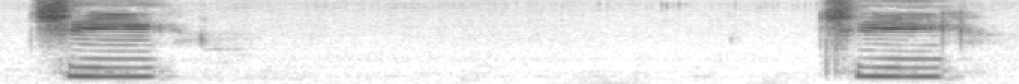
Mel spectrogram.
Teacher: again it's first tone flat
